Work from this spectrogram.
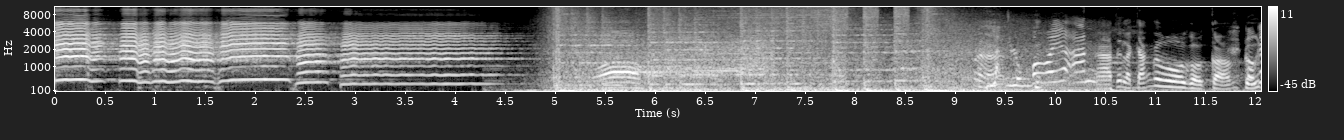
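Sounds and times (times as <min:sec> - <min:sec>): beatboxer imitating saxophone: 0:00.0 - 0:04.6.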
